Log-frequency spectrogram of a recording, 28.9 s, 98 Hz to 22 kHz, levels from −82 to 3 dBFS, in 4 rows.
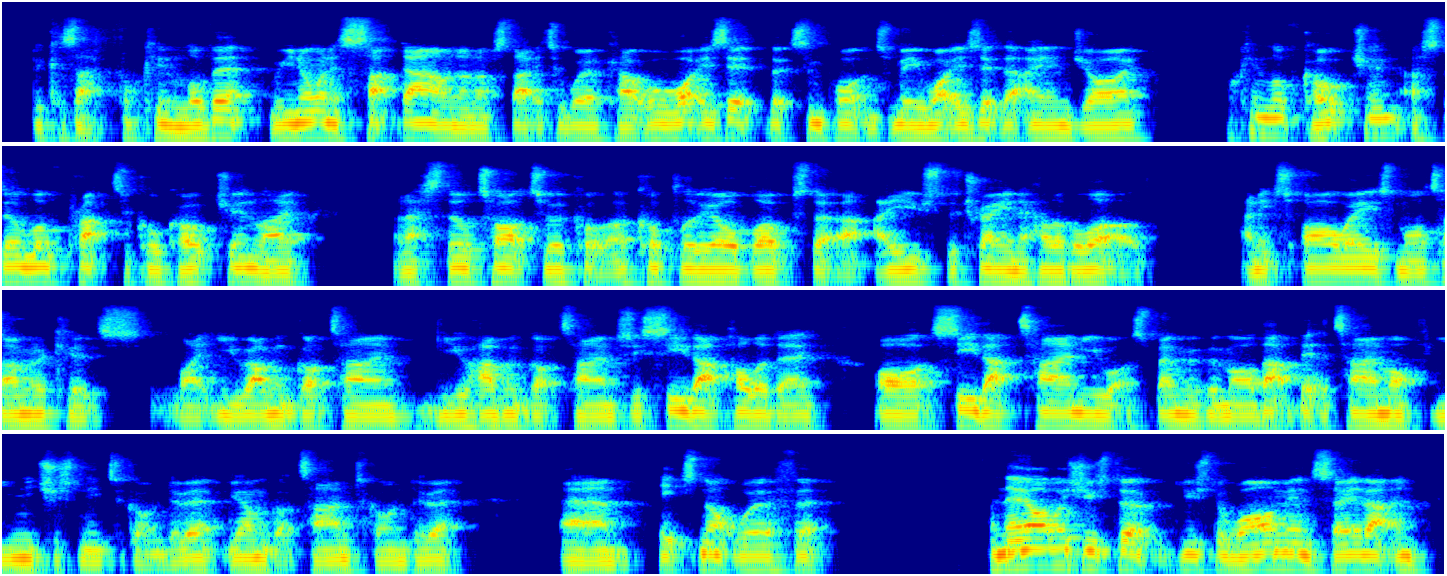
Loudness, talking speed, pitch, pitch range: -28 LUFS, 290 wpm, 95 Hz, 90-100 Hz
